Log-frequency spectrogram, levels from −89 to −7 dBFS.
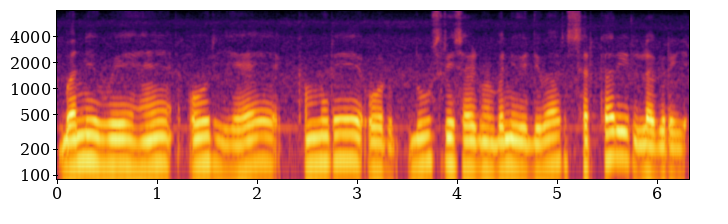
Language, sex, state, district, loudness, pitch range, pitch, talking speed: Hindi, male, Rajasthan, Bikaner, -17 LUFS, 120-140 Hz, 130 Hz, 160 wpm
